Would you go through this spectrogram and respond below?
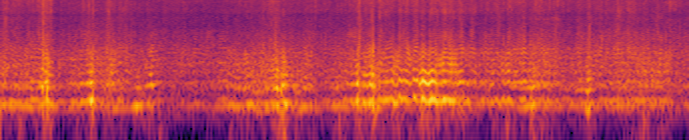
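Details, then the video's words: Honey bees inside their hive produce an unbroken, warm drone, the hum wavering in pitch and volume, with close wingbeats and small taps popping out, loudest around the fourth second. "bees therapy hive natural buzzing sound"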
